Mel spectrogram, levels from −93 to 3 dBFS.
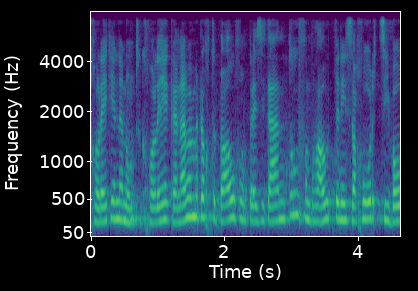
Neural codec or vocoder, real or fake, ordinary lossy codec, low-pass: codec, 24 kHz, 3 kbps, HILCodec; fake; none; 7.2 kHz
